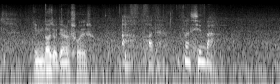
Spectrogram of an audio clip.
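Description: A woman speaks warmly, close by.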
